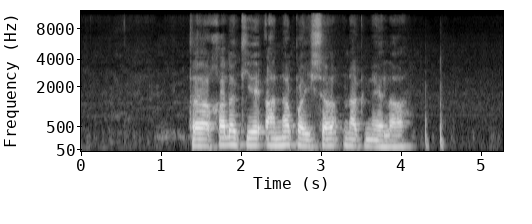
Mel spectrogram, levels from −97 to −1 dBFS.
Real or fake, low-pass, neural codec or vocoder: fake; 10.8 kHz; autoencoder, 48 kHz, 128 numbers a frame, DAC-VAE, trained on Japanese speech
